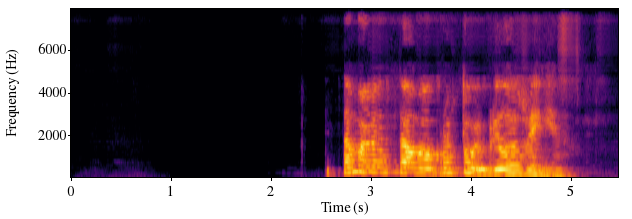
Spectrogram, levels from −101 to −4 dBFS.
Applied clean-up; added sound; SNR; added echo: neural mask model DeepFilterNet 3.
